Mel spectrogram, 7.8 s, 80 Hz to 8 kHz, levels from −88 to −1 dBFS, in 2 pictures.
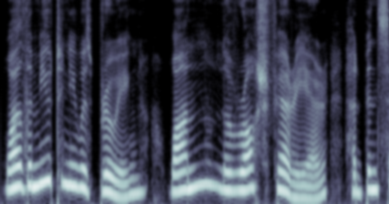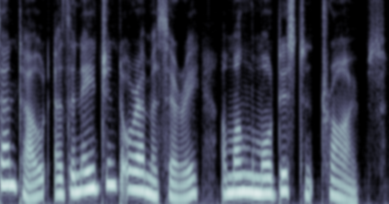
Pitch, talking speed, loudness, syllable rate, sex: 205 Hz, 175 wpm, -18 LUFS, 5.4 syllables/s, female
